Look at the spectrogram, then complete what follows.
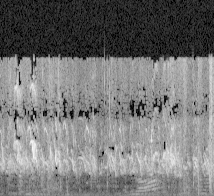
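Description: A brood of young chicks peeping constantly, a dense overlapping chorus of short, high-pitched cheeps.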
